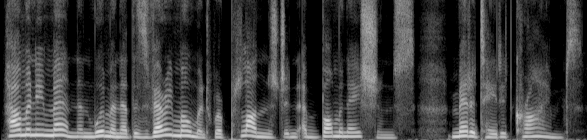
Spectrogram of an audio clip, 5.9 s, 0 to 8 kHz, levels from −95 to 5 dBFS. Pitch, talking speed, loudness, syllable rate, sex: 225 Hz, 145 wpm, -19 LUFS, 5.3 syllables/s, female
